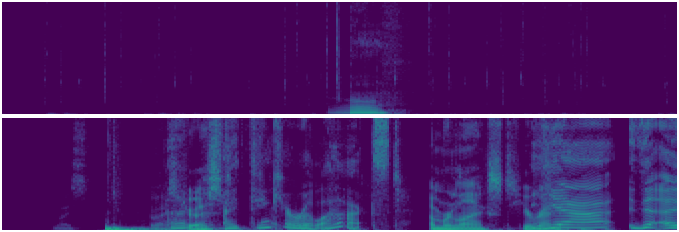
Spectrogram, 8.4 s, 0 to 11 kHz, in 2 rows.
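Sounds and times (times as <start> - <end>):
quiet computer keyboard typing: 0.2 - 4.3
speech: 2.0 - 2.6, 4.6 - 8.4.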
